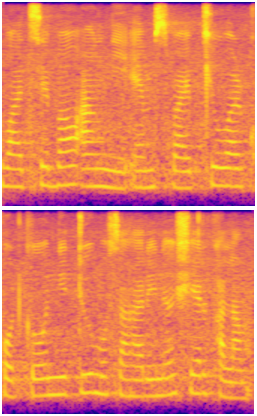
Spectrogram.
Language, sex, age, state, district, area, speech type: Bodo, female, 18-30, Assam, Kokrajhar, rural, read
